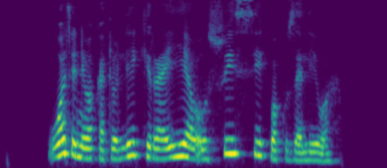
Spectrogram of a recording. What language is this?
Swahili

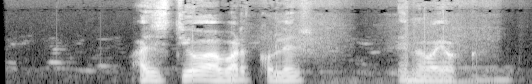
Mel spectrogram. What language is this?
Spanish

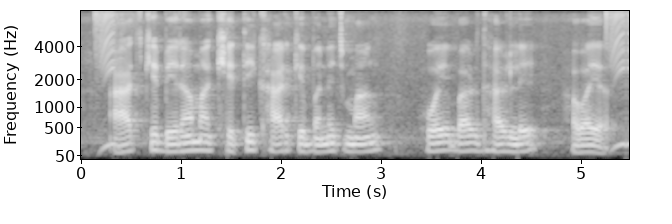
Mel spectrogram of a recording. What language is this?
Chhattisgarhi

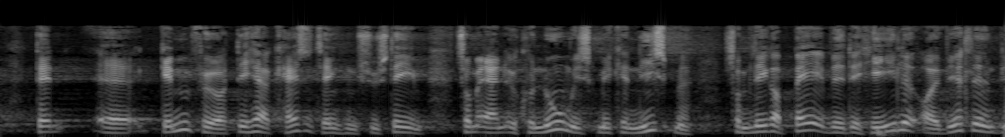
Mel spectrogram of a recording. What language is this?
Danish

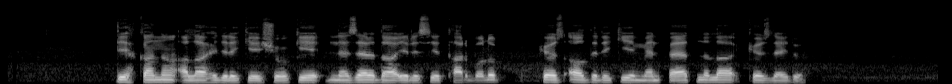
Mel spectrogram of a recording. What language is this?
Uyghur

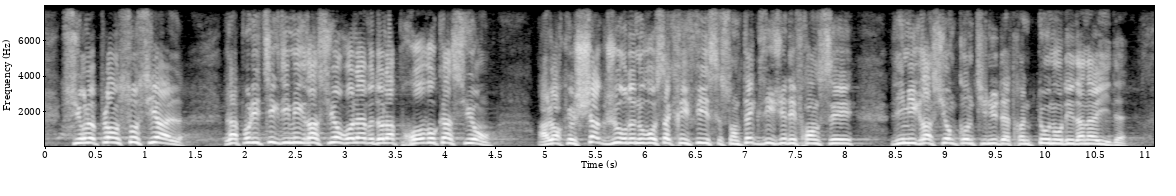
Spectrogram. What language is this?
French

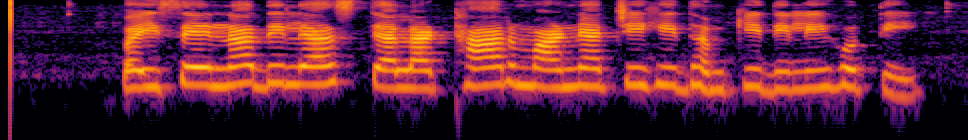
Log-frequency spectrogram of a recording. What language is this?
Marathi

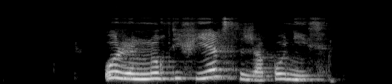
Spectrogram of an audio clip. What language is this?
Kabyle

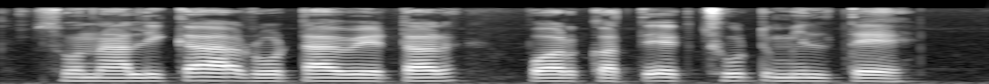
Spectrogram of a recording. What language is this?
Maithili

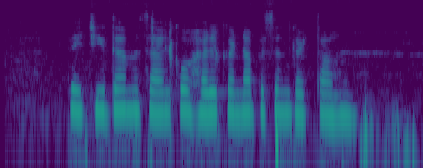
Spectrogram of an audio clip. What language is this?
Urdu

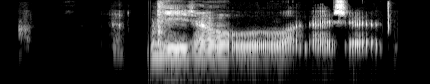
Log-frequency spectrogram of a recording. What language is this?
Chinese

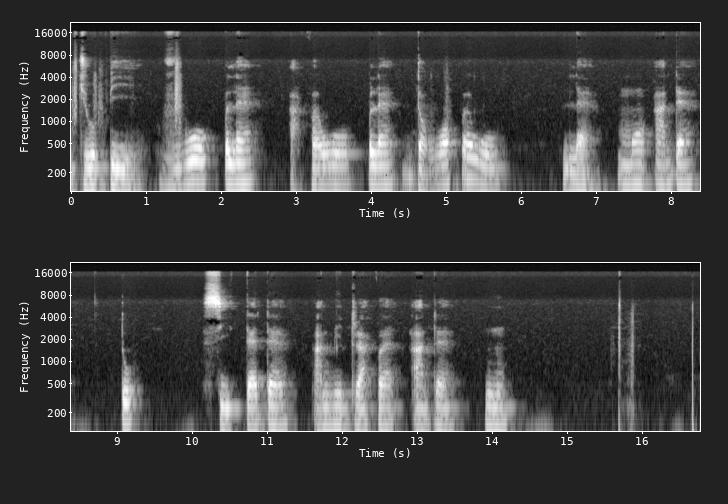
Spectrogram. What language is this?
Ewe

